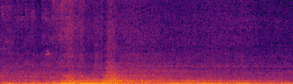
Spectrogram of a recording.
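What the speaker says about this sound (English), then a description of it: "I'm gonna hop in and I'm gonna rev it a little bit for you boys" A race car engine revs up loudly nearby, climbing in pitch then settling into a steady, throaty idle rumble.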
